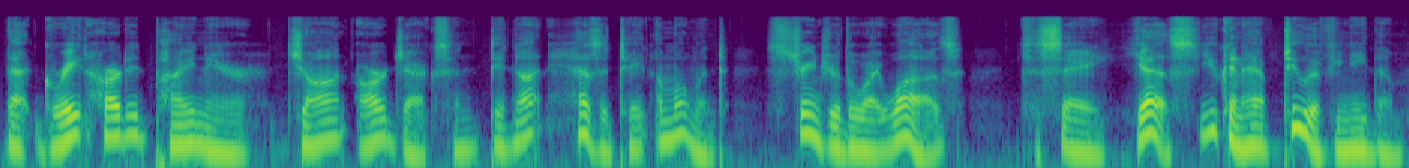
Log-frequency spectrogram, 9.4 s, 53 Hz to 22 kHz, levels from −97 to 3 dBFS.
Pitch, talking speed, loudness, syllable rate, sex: 120 Hz, 170 wpm, -19 LUFS, 4.2 syllables/s, male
